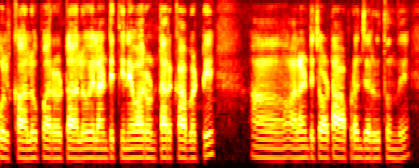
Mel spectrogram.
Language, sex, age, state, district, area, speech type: Telugu, male, 18-30, Andhra Pradesh, Eluru, rural, spontaneous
